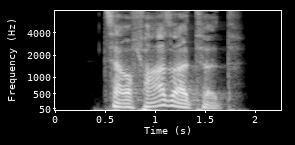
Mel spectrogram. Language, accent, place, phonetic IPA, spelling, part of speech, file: German, Germany, Berlin, [t͡sɛɐ̯ˈfaːzɐtət], zerfasertet, verb, De-zerfasertet.ogg
- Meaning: inflection of zerfasern: 1. second-person plural preterite 2. second-person plural subjunctive II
